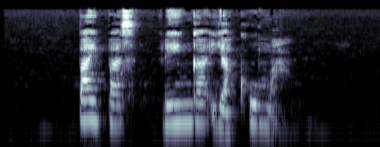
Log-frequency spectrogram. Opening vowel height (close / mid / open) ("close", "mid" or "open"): open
